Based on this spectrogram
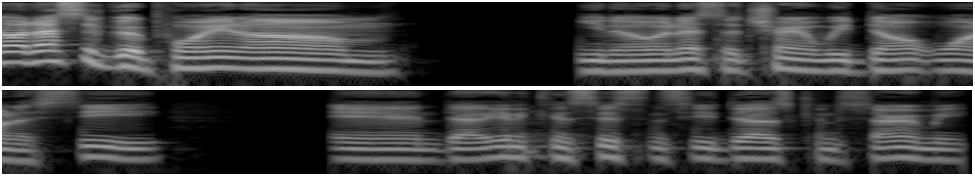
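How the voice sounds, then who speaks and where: A man with an American accent at a medium pitch and moderate pace, with fairly even intonation, on a very clean recording with a silent background. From Texas. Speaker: boxing podcast co-host. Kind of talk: casual chat.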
